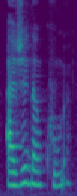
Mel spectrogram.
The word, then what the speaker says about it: Agedincum: c est pour nous ça a donné ag d'inkoom puisque en latin c'est mme qu'on doit prononcer quand je dis âgées d'un comme je prononce à la française par la suite la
